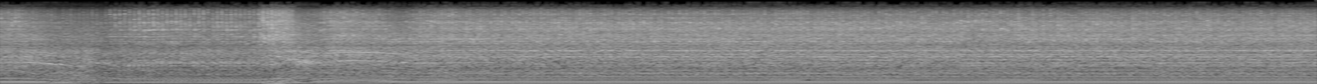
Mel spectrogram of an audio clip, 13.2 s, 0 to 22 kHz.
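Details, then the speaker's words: Scotts rear-tine tiller with 6 hp Tecumseh Enduro single-cylinder engine, sat over a year: after uneven starting bursts it settles into a steady, even beat; runs normally, no-start was simply no fuel. "Yay! It runs. He just didn't have gas in it."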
